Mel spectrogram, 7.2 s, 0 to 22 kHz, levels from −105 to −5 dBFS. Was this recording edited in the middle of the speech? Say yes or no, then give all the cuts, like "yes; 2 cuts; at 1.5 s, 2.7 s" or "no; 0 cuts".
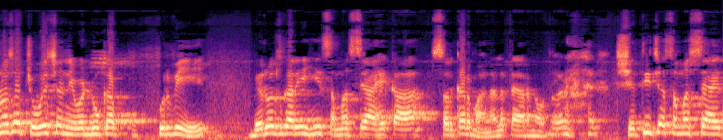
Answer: no; 0 cuts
